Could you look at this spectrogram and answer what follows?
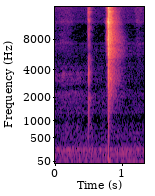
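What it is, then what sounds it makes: Raw egg with cracked inner membrane. A spoon taps the rounded end of a raw chicken egg twice: a faint, bright tick, then a sharper crack about 0.3 seconds later as the inner membrane breaks, quickly this time. The shell itself stays uncracked.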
